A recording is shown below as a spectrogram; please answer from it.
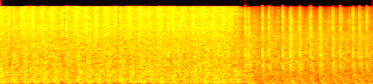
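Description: Dense, continuous automatic gunfire in PUBG, loud and close, rattling nonstop for several seconds and thinning slightly toward the end.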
